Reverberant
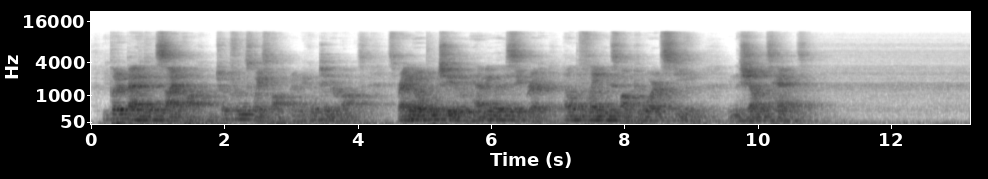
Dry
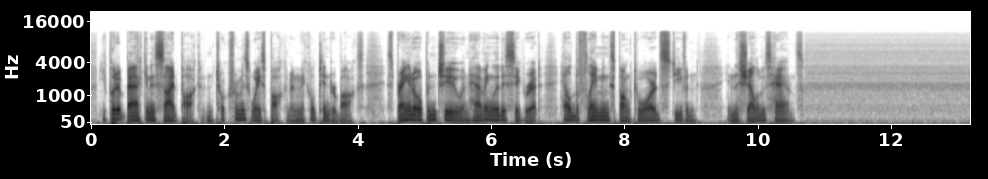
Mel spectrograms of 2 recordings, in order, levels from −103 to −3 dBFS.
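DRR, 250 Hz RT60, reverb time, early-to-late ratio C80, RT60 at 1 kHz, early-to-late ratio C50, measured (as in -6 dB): -9.0 dB, 1.7 s, 1.6 s, 0.5 dB, 1.6 s, -2.5 dB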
